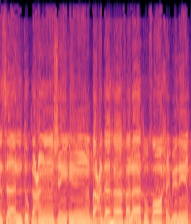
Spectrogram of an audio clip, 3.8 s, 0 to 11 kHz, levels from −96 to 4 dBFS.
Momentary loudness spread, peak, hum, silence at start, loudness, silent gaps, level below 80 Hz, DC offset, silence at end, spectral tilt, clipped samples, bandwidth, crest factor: 2 LU; 0 dBFS; none; 0 s; -7 LUFS; none; -40 dBFS; 0.4%; 0 s; -4.5 dB/octave; 2%; 11 kHz; 8 dB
